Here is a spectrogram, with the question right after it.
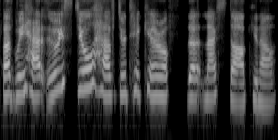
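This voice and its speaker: A young woman from Inner Mongolia, a native Mongolian speaker, talking as a podcast guest and pausing often with "uh". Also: high voice, lively intonation, a bit bright, dry recording, clean studio sound. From Inner Mongolia, China. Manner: hesitant, many "uh" pauses, laughs lightly. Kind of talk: casual interview talk.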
